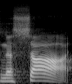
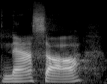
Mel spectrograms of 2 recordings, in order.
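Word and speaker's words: nasa (נסה): The Hebrew word is nasa, N A S A H, nasa, or nasa, if you emphasize the second syllable.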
